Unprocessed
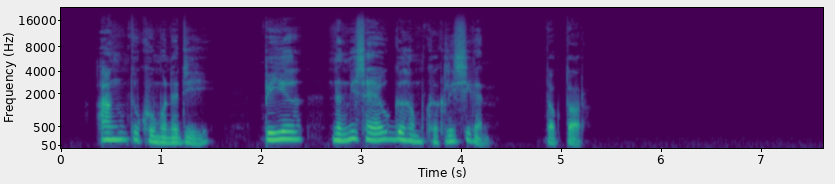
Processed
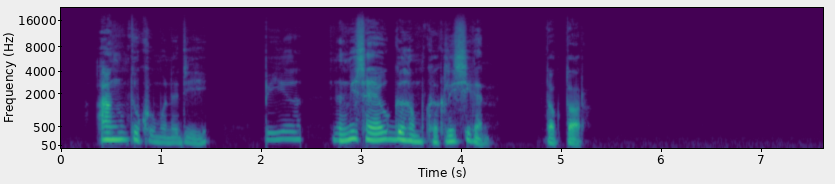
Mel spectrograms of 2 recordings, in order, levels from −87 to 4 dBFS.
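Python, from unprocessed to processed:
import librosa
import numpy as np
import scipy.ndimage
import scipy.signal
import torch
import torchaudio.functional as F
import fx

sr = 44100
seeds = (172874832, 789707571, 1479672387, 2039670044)

y = fx.level_steps(x, sr, step_db=20, at=(0.86, 2.78), fade=0.02)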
